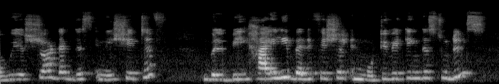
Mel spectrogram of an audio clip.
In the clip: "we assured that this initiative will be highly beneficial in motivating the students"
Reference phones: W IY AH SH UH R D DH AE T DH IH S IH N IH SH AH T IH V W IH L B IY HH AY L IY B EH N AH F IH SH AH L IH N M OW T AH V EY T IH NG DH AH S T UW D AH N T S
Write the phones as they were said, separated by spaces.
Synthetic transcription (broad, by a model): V IY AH SH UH R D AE T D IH S IH N IH SH AH T IH V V IH L B IY HH AY L IY B EH N AH F IH SH AH L IH N M OW T AH V EY T IH NG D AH S T UW D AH N T S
